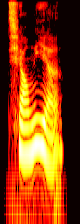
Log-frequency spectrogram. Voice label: "抢眼", Chinese

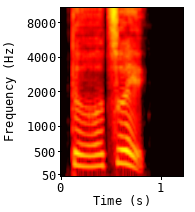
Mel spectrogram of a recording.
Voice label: "得罪", Chinese

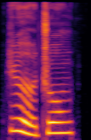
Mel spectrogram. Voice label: "热衷", Chinese

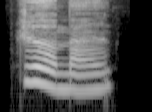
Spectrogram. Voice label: "热门", Chinese

